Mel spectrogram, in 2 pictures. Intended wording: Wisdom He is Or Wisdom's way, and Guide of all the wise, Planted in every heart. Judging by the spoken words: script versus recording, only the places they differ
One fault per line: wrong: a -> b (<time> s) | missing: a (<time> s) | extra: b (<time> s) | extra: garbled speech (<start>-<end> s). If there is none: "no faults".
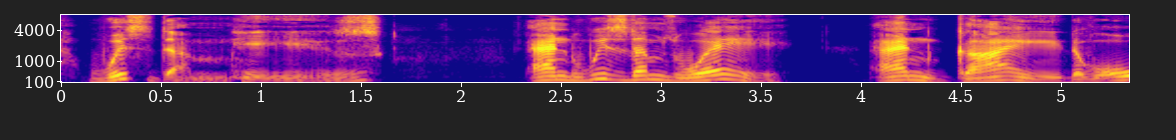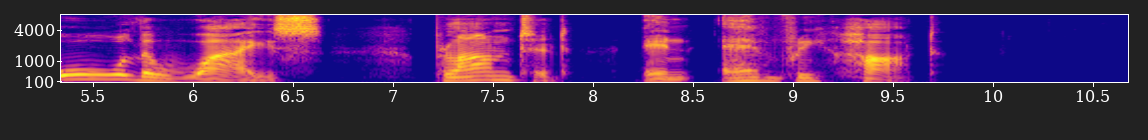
wrong: Or -> And (2.3 s)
